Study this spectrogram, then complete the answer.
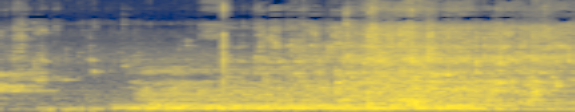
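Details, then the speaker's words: Single-tub washing machine test after replacing the failed button module with a universal module, pre-filled with water, wash mode: the motor hums steadily and water churns evenly. Normal wash agitation with no grinding or knocking. "Terlihat dan terdengar ya. sudah berfungsi. Dia bisa mencuci sekarang."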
